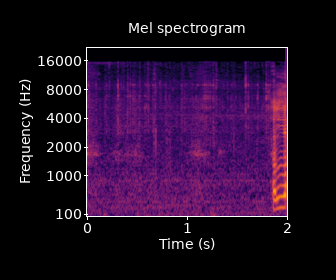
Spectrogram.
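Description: Faint outdoor background with a few light scattered ticks, then near the end a man calls out a drawn-out "hello".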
